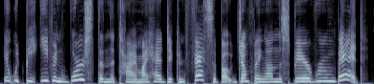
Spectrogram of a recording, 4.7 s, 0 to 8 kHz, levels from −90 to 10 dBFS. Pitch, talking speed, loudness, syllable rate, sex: 295 Hz, 245 wpm, -17 LUFS, 6.3 syllables/s, female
